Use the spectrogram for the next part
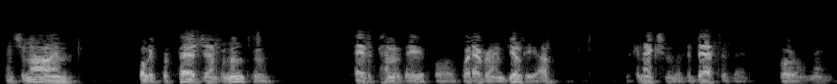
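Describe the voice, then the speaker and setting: An actor playing a remorseful, injured man confessing in a halting, resigned, deferential way, in a 1940s radio drama. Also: low-pitched, husky, no echo. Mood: weary remorse. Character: remorseful, injured male hit-and-run driver confessing. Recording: muffled old radio broadcast recording.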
